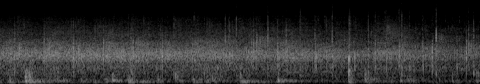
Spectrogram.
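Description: Steady, dense audience applause fills the whole stretch, a bright wash of many hands clapping with occasional sharper individual claps standing out, holding a fairly even level throughout.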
